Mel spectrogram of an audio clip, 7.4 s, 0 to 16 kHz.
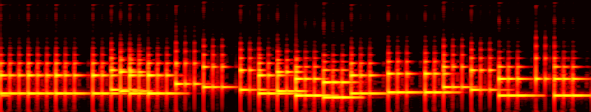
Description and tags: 130BPM Ebm 16 beats
Logic, Sculpture, Synth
